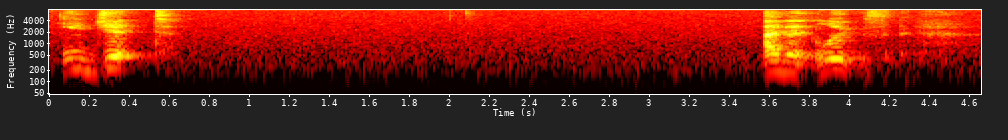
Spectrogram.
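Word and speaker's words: eejit: It's Egypt. And it looks, how it's pronounced is when you see it, it's E-E-D-J-I-T, right? But it's pronounced Egypt as in E-E-G-I-T, and it means idiot.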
